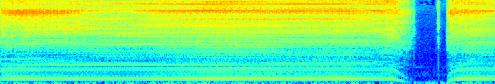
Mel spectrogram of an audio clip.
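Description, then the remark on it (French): An electric toothbrush used to sand wood drones steadily with a buzzing motor and a strong low hum, dips and stops briefly near the end, then starts up again. No one speaks. “Docteur Gros-Bidon, vous poncez du bois avec une brosse à dents électrique?”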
